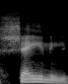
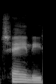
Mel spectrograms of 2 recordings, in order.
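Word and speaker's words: Chaney: Shaney is the way you pronounce it. The EWU fans will be mad. Shaney, not Cheney. Shaney.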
